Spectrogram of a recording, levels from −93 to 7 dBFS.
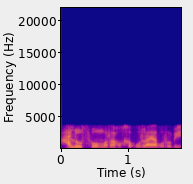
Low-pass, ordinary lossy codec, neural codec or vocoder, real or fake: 3.6 kHz; none; codec, 16 kHz, 0.8 kbps, ZipCodec; fake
